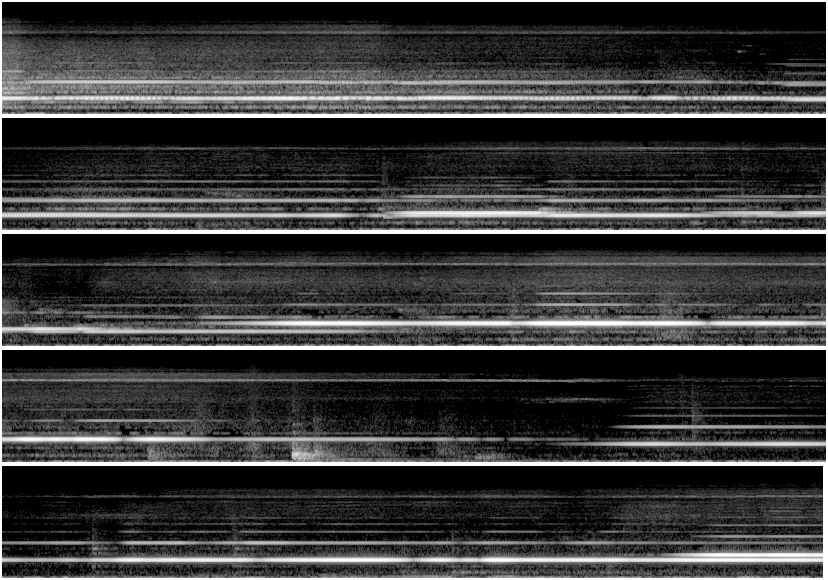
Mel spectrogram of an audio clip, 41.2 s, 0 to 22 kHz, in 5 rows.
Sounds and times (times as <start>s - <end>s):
Flute: 0.0s - 41.1s.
